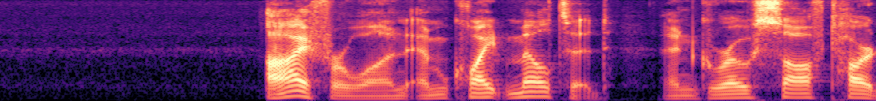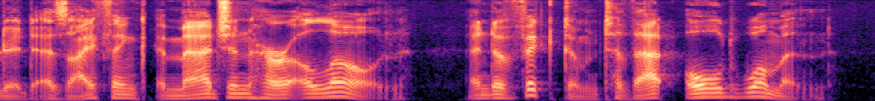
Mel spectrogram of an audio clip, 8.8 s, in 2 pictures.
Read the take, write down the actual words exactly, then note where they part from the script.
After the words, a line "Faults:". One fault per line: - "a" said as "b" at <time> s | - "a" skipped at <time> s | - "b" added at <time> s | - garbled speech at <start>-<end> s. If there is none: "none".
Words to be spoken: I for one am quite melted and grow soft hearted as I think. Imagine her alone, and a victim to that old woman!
I for one am quite melted and grow soft hearted as I think. Imagine her alone, and a victim to that old woman!
Faults:
none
